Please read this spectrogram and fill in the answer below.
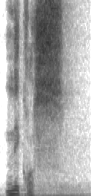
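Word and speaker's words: νεκρός: J'ai marqué la mort Oui. se prononce en grec nékros.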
